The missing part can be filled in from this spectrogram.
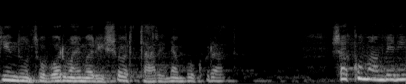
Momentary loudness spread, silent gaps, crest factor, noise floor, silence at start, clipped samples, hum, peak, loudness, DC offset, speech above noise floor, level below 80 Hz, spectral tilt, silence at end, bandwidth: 14 LU; none; 14 dB; -58 dBFS; 0 s; under 0.1%; none; -12 dBFS; -26 LUFS; under 0.1%; 34 dB; -70 dBFS; -7.5 dB/octave; 0 s; 7.6 kHz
